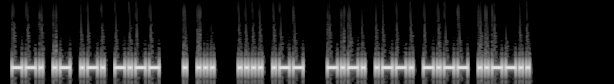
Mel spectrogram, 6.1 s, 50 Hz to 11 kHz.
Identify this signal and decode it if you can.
Morse code, heard as a keyed tone, about 40 wpm, 700 Hz. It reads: GARY ES HW CPY?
